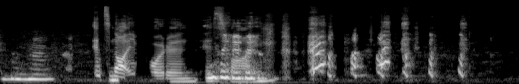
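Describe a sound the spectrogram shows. Several women laugh over an online call.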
